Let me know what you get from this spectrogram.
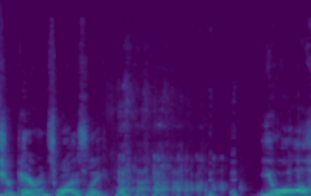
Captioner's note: everyone laughs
